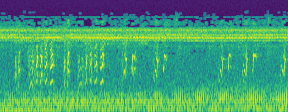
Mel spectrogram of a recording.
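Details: Cream-vented bulbul in full active song, used as a lure call: rapid clusters of short, bright chirping notes, some stacked and descending, repeated in bursts over a steady low hum.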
